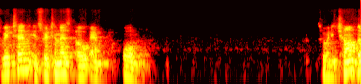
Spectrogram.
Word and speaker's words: Om: In Sanskrit grammar, A and U coalesce to form O. Thus, A, U, and M together is pronounced as Om.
